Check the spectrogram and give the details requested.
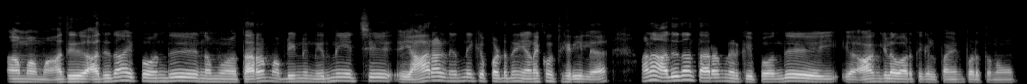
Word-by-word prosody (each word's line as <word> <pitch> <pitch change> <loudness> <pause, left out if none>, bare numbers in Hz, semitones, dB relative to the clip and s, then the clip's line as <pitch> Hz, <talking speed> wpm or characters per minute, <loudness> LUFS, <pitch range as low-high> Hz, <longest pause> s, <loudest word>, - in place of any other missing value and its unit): ஆமாமா. 125 -4 -1
அது 135 +3 +1 0.2
அது 130 +3 +2
தான் 185 +1 +2
இப்ப 165 0 -5
வந்து, 150 +3 -2 0.3
நம்ம 130 -1 -2 0.2
தரம் 150 +5 +3
அப்படீன்னு 140 +2 -4
நிர்ணயிச்சு, 165 +3 -3 0.4
யாரால் 175 +8 +3
நிர்ணயிக்கப்படுதுணு 155 -2 -3
எனக்கும் 140 +1 -3
தெரியல. 130 -3 -1 0.5
ஆனா 210 - +3
அது 175 +3 +4
தான் 210 -2 0
தரம்னு 155 -1 +2
இருக்கு. 130 -2 -4
இப்போ 130 - -1
வந்து 150 +5 0 0.6
இ - - +1 0.2
ஆங்கில 140 +1 +1
வார்த்தைகள் 125 -2 -3
பயன்படுத்தணும். 115 -1 -6
140 Hz, 145 wpm, -18 LUFS, 125-160 Hz, 0.6 s, அது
